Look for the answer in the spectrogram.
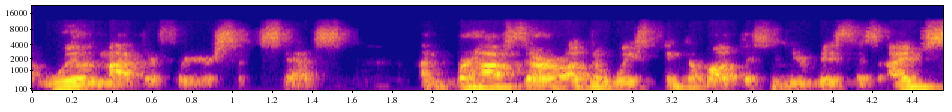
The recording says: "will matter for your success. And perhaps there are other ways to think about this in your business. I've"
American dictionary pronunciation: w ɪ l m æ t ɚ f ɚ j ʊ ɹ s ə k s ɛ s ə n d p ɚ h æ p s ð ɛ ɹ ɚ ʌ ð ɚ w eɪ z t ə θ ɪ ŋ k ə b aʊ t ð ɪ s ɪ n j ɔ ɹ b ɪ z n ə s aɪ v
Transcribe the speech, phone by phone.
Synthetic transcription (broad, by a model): w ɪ l m æ t ɚ f ɚ j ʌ ɹ s ə k s ɛ s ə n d p ɚ h æ p s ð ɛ ɹ ɚ ʌ ð ɚ w eɪ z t θ ɪ ŋ k ə b aʊ t ð ɪ s ɪ n j ɔ ɹ b ɪ z n ə s aɪ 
